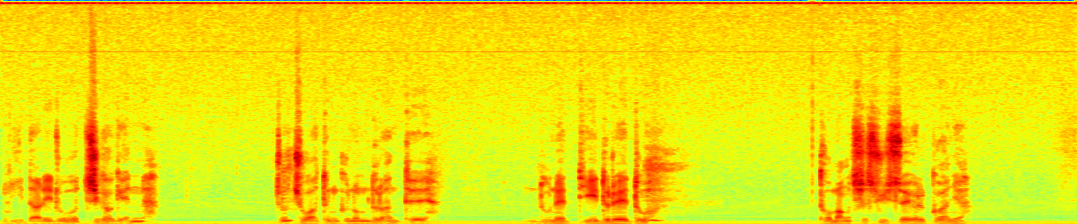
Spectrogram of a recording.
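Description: A woman speaks softly, close by.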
